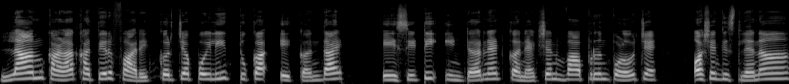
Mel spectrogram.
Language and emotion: Goan Konkani, disgusted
